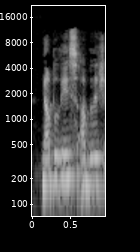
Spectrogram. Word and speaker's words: noblesse oblige: And on the one hand, the kind of like noblesse, I'm going to mangle this pronunciation, noblesse oblige, I think it is.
